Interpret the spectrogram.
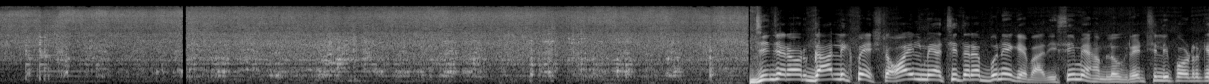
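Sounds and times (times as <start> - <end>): metal spatula stirring: 0.0 - 7.5
paste sizzling in hot oil: 0.0 - 7.6.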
